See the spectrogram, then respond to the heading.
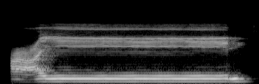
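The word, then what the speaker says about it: عين: আইন এটা অনেকে এটাকে ভুল করে, শুরুতে বলে আ, পরে বলে আইন, আইন, এরকম না। শুরু মাঝে শেষ সব জায়গায় এটা গলা মাঝখান থেকে নিয়ে আসতে হবে। তার মানে আগে আওয়াজটা ভিতরে নিতে হবে, তারপর উচ্চারণ করতে হবে।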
